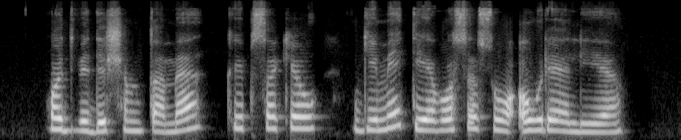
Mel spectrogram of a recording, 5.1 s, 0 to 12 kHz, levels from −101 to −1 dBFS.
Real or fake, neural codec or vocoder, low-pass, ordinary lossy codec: real; none; 9.9 kHz; Opus, 16 kbps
